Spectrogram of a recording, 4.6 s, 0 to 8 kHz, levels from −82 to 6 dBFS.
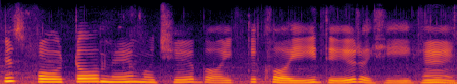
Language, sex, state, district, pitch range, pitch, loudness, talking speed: Hindi, female, Madhya Pradesh, Katni, 200-260 Hz, 230 Hz, -17 LUFS, 120 wpm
